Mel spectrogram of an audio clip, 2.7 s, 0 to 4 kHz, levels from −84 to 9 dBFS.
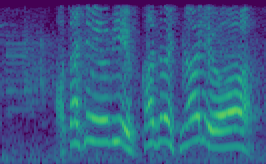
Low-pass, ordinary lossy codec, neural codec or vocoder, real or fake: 3.6 kHz; none; none; real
